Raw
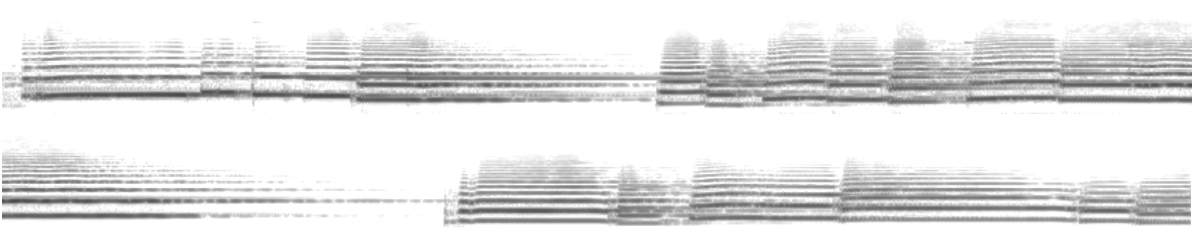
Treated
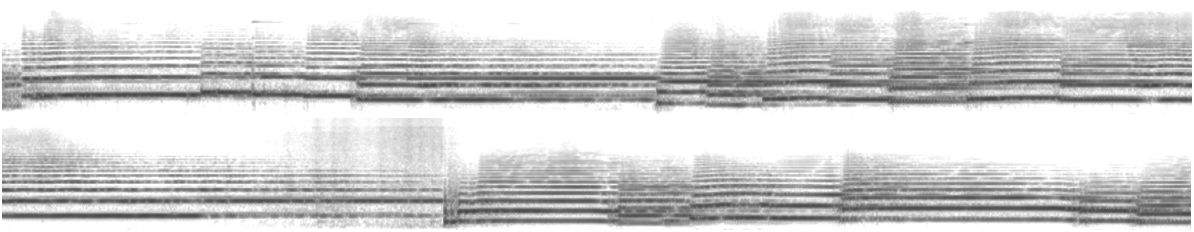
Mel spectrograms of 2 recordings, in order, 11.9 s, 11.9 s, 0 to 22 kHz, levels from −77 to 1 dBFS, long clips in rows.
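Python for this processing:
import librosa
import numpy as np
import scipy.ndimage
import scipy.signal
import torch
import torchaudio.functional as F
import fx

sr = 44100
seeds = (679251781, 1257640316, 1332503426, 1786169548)

p1 = fx.recorder_agc(x, sr, target_db=-20.5, rise_db_per_s=13.0, max_gain_db=30)
p2 = scipy.signal.sosfilt(scipy.signal.cheby1(2, 1.0, 210.0, 'highpass', fs=sr, output='sos'), p1)
p3 = fx.high_shelf(p2, sr, hz=5100.0, db=11.0)
p4 = p3 + fx.room_early_taps(p3, sr, ms=(32, 57), db=(-9.5, -9.0), dry=0)
p5 = fx.rev_schroeder(p4, sr, rt60_s=1.5, comb_ms=26, drr_db=10.0)
y = fx.env_flatten(p5, sr, amount_pct=70)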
